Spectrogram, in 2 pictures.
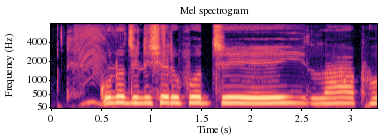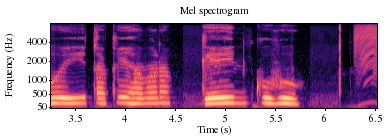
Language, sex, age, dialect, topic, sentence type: Bengali, female, <18, Rajbangshi, banking, statement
